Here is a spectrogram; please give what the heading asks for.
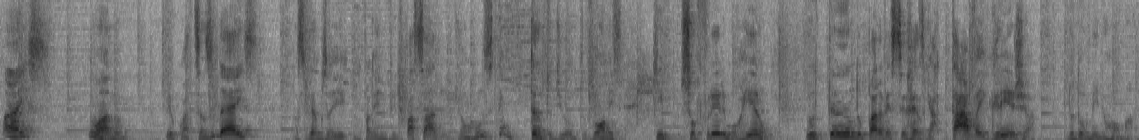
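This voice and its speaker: A man with a Brazilian Portuguese accent giving a Bible study lesson, talking in an unhurried, hesitant way with fillers and restarts. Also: on the high side, lively intonation, vocal fry, warm tone, faint music behind. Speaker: Bible teacher.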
